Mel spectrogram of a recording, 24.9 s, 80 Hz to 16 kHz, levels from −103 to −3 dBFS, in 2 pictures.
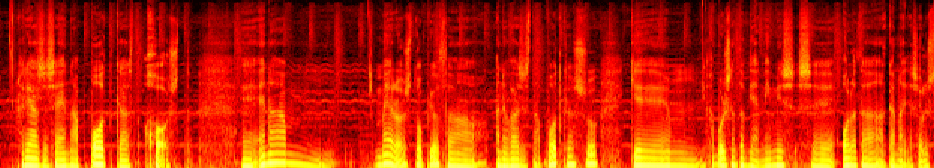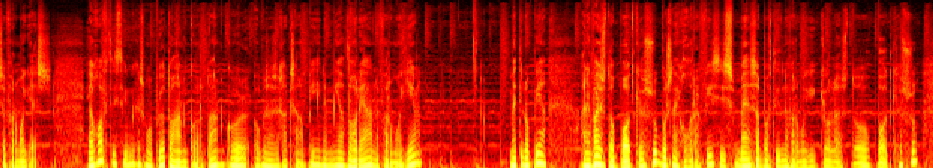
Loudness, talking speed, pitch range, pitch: -25 LUFS, 155 wpm, 100-130 Hz, 115 Hz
